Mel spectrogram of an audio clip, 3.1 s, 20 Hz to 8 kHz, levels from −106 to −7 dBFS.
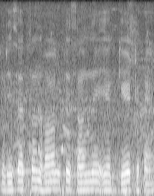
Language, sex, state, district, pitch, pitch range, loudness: Hindi, male, Bihar, Katihar, 125 Hz, 115-130 Hz, -15 LUFS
